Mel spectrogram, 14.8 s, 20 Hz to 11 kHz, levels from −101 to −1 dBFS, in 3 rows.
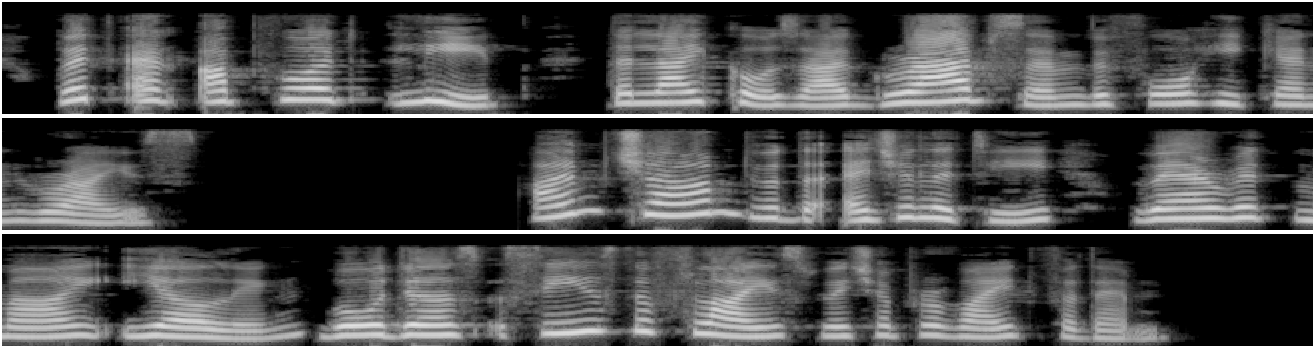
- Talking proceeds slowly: Yes, slow, 120 wpm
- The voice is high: Yes, very high, 250 Hz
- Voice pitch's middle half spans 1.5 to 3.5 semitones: No, average, 4.7 semitones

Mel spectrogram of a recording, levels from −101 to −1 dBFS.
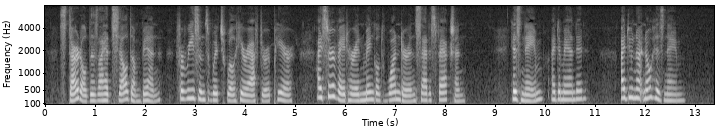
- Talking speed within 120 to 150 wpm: Yes, slow, 135 wpm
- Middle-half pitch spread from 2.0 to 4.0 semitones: Yes, average, 3.4 semitones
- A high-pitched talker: Yes, high, 200 Hz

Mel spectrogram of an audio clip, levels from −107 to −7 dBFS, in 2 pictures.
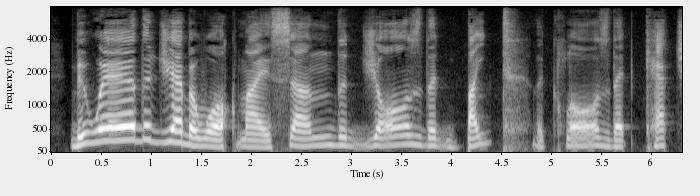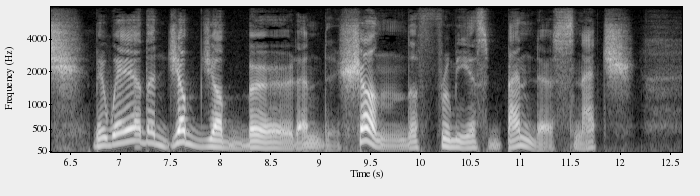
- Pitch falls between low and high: Yes, medium, 155 Hz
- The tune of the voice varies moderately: No, wide, 6.9 semitones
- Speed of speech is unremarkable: No, slow, 90 wpm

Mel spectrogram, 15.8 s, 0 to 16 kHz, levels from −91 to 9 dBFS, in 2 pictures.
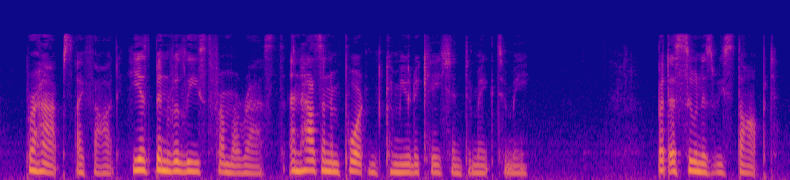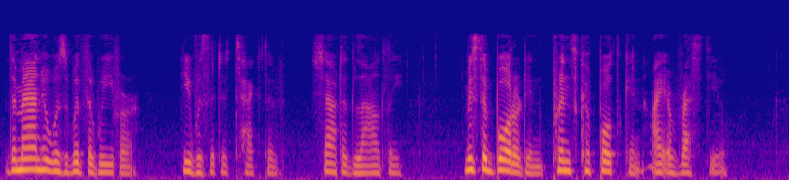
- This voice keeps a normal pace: Yes, average, 165 wpm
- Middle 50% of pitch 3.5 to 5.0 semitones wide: Yes, average, 3.8 semitones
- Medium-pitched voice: Yes, medium, 170 Hz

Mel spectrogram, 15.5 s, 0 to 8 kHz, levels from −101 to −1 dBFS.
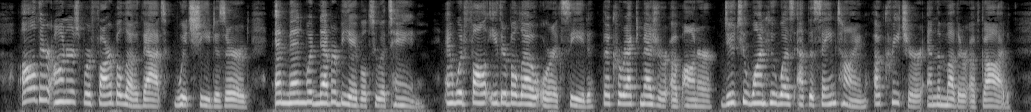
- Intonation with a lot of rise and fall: Yes, wide, 6.4 semitones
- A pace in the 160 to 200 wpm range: Yes, average, 180 wpm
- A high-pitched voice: Yes, high, 220 Hz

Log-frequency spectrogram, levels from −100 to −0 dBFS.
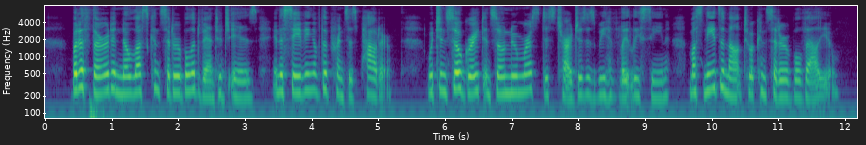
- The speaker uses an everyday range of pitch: Yes, average, 3.5 semitones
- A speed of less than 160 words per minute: No, average, 170 wpm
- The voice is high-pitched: Yes, high, 225 Hz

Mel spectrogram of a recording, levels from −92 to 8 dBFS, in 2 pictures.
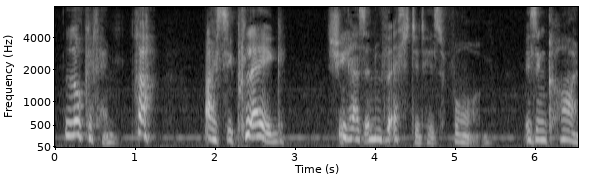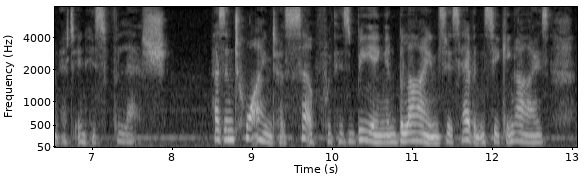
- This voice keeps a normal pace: No, slow, 130 wpm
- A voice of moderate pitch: Yes, medium, 165 Hz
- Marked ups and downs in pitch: Yes, wide, 6.3 semitones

